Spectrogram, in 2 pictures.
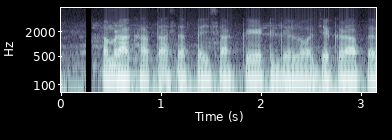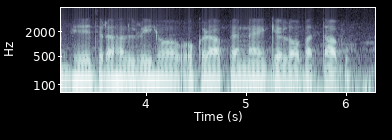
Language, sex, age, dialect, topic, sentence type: Maithili, male, 18-24, Angika, banking, question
